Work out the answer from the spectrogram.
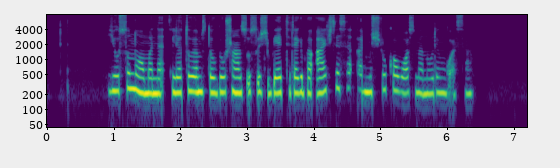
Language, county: Lithuanian, Vilnius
